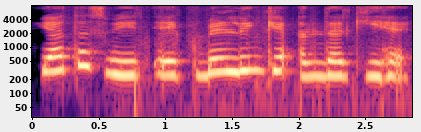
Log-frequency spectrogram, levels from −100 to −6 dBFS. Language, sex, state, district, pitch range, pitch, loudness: Hindi, female, Jharkhand, Ranchi, 245-315 Hz, 255 Hz, -15 LUFS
